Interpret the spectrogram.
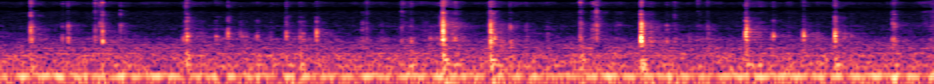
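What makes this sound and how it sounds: Fingertips tap the keys of a slim fabric-covered tablet keyboard while typing, making a quick run of soft, muted clicks with short, dull bright edges. A steady low hum sits underneath the quiet tapping throughout.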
